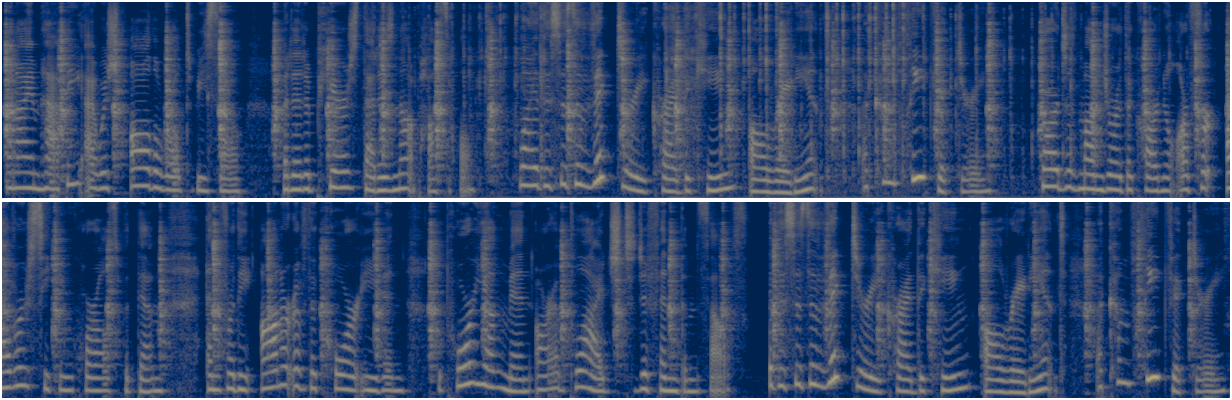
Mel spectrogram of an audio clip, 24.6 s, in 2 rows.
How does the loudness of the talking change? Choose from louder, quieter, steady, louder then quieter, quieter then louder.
steady.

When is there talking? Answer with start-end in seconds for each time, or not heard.
0.0-24.5.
